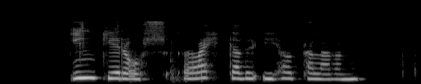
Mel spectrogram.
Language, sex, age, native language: Icelandic, female, 12, Icelandic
